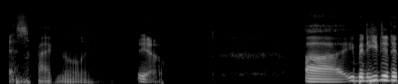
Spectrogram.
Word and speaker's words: espagnole: Put is it pronounced Espanol? It's pronounced espagnol. Espagnol. You kind of hit the everyone says Espagnol. it differently, obviously, but the one I heard is like espagnole.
